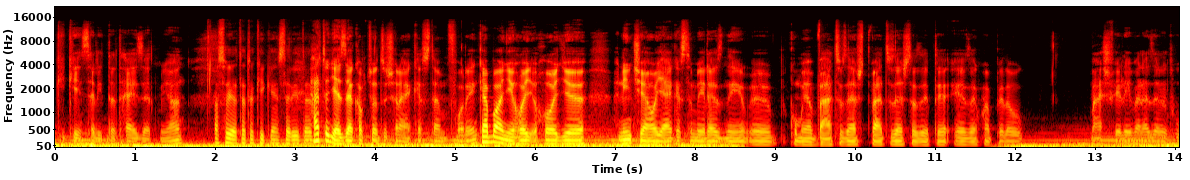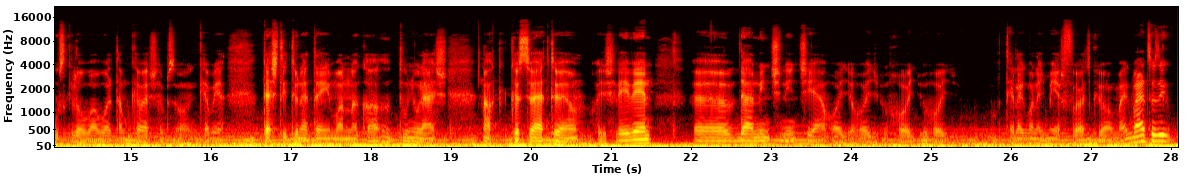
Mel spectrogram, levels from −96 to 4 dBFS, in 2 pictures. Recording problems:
low rumble; noticeable; until 8.5 s and from 12 s on; 15 dB below the speech

